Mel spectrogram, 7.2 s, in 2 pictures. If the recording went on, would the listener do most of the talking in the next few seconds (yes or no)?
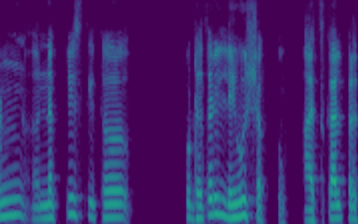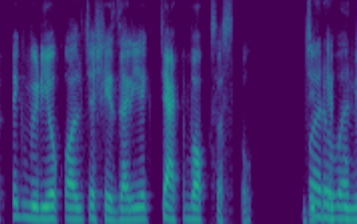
no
